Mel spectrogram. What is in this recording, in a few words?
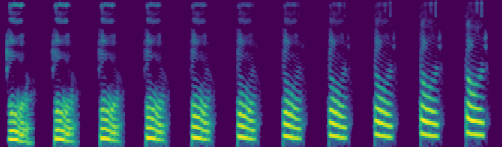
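Proto-Indo-European tor to Marathi tar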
